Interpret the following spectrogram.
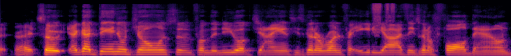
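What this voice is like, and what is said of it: Put-on New York accent. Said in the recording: “Why did I give Brendan a New York accent there too? That was weird.”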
